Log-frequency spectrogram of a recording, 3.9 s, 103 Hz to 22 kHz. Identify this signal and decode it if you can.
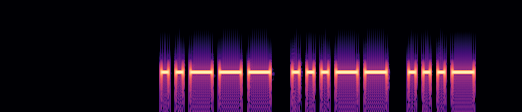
Morse code, heard as a keyed tone, about 22 wpm, 700 Hz. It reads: 23V
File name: practice / 22wpm / Three Letter-Number Combinations - 22wpm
